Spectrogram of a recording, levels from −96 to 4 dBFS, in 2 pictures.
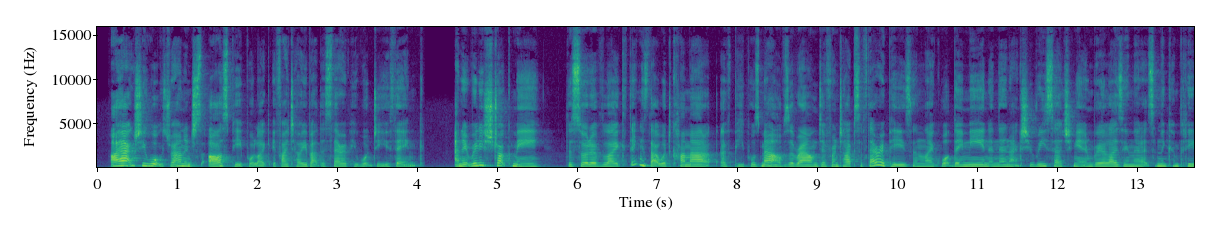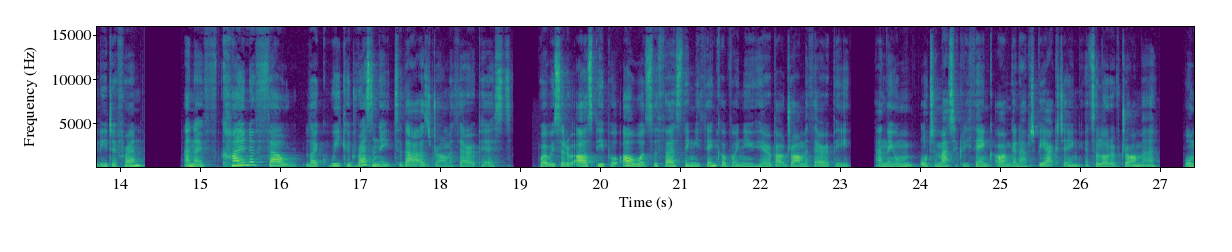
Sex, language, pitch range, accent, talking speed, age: female, English, 175-220 Hz, British, 245 wpm, 20-39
